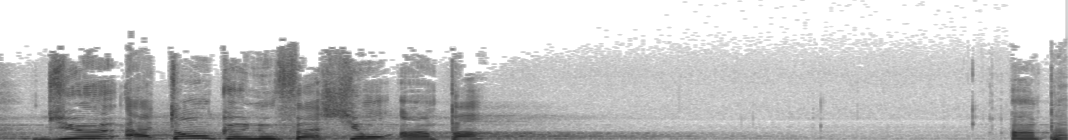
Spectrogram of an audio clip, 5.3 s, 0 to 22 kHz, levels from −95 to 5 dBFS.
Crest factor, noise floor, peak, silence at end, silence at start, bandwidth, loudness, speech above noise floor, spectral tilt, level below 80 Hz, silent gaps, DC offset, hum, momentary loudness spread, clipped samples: 18 dB; -53 dBFS; 0 dBFS; 0 s; 0 s; 16 kHz; -15 LUFS; 39 dB; -3.5 dB/octave; -40 dBFS; none; under 0.1%; none; 17 LU; under 0.1%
